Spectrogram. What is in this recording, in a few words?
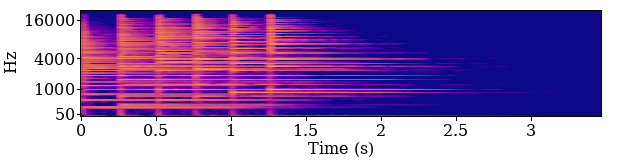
E-Major B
